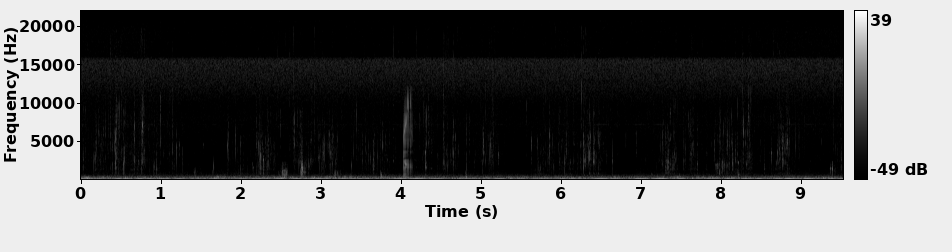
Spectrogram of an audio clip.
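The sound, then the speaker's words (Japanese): Stomach gurgling as food digests, heard with an ear pressed against a belly: continuous low rumbling with scattered squishy, wet clicks and pops throughout. “クチュクチュって音がする？ きっとさっき食べたもの、胃が一生懸命消化してるんだと思う。”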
